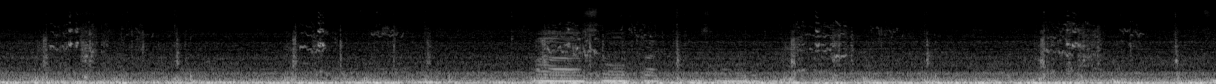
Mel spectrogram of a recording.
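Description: Steady low rumble of a car driving, heard from inside the cabin, with its tyres running on a snow-packed street.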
